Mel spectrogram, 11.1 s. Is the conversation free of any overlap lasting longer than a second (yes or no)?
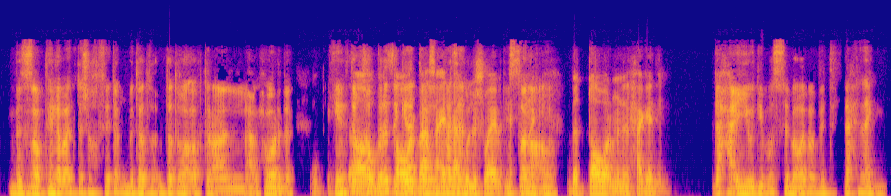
no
